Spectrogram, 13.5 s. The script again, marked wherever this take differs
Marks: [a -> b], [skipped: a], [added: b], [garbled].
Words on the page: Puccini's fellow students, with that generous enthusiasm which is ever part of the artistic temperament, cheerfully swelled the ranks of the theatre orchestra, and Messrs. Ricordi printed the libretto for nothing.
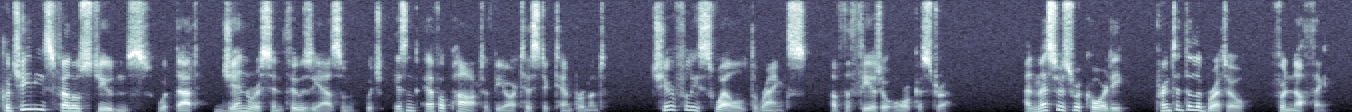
Puccini's fellow students, with that generous enthusiasm which [is -> isn't] ever part of the artistic temperament, cheerfully swelled the ranks of the theatre orchestra, and Messrs. Ricordi printed the libretto for nothing.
